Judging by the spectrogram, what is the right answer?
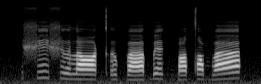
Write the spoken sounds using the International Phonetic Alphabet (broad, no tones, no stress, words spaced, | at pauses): ʃeʃə lɑ kʼəpaɓɛ ɡ͡batˤəba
